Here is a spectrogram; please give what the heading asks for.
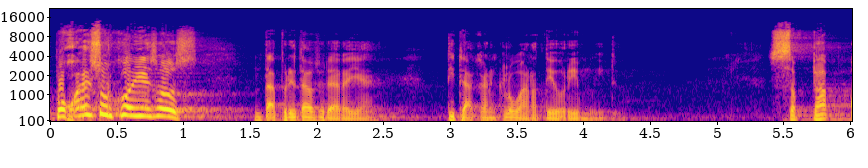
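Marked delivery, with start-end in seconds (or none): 0.0-1.1 mock stubborn insistence. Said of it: "Anda nggak bisa bilang gini".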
